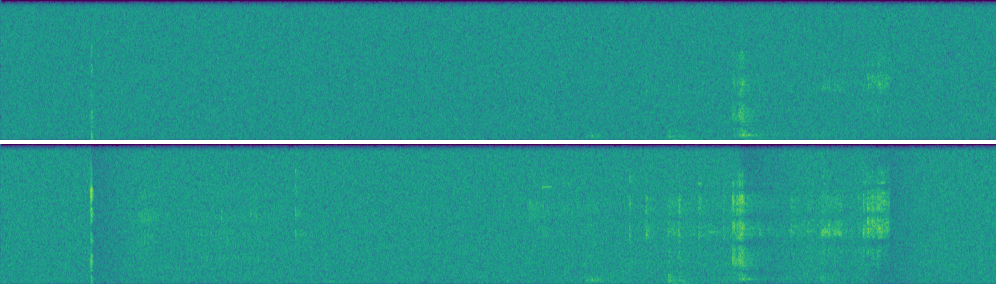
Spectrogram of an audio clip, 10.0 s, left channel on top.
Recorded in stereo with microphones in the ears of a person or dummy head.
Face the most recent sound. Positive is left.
turn(degrees=-40)  # may be behind; listen again after turning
